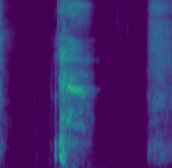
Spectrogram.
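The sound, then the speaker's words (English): A single sneeze bursts out as one sharp, noisy blast that tails off quickly, standing alone with near-silence before it and a soft breathy noise some time after. “Oh, sorry, that was a sneeze.”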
